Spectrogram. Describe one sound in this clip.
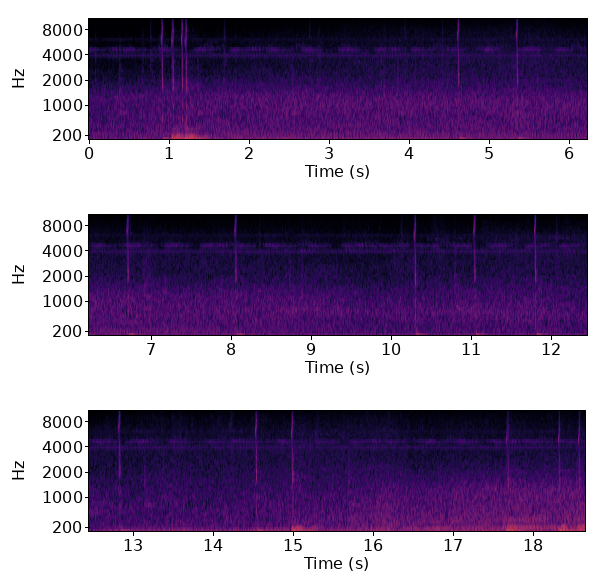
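Soft menu clicks tick every second or so.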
